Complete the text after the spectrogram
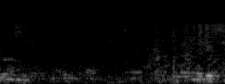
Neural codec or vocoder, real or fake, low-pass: none; real; 7.2 kHz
